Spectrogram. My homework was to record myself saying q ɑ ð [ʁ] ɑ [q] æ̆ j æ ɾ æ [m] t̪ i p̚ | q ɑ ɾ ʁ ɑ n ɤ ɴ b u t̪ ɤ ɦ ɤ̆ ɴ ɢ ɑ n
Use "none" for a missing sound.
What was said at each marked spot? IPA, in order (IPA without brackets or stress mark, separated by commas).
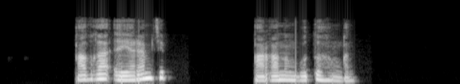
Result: ʁ, ʔ, m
